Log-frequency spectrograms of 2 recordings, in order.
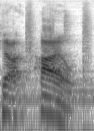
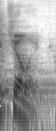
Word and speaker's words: Kille: to Mr Leonard uh Kyle I always want to say killing it's hard not to with the name spelled like that right k-i-l-l-e right Leonard Leonard Kyle he was born June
